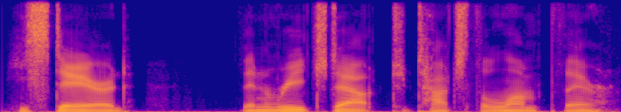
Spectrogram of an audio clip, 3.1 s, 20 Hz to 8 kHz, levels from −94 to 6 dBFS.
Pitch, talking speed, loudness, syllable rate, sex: 95 Hz, 195 wpm, -20 LUFS, 5.2 syllables/s, male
